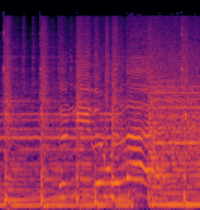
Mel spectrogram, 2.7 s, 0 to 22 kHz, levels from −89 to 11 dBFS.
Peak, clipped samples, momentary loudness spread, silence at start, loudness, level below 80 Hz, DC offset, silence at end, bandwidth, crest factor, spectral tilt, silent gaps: -6 dBFS; under 0.1%; 5 LU; 0 s; -18 LUFS; -46 dBFS; under 0.1%; 0 s; 17 kHz; 12 dB; -4 dB/octave; none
